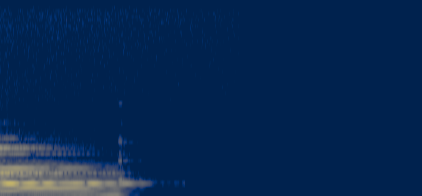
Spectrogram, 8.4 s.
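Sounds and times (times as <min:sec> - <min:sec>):
piano music: 0:00.0 - 0:02.5.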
